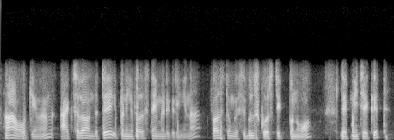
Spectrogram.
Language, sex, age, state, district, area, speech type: Tamil, male, 18-30, Tamil Nadu, Salem, rural, conversation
